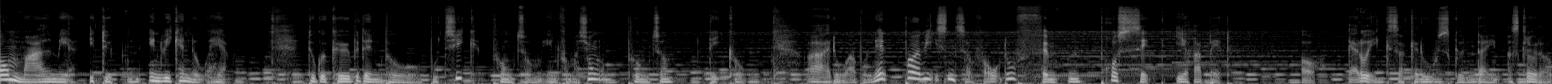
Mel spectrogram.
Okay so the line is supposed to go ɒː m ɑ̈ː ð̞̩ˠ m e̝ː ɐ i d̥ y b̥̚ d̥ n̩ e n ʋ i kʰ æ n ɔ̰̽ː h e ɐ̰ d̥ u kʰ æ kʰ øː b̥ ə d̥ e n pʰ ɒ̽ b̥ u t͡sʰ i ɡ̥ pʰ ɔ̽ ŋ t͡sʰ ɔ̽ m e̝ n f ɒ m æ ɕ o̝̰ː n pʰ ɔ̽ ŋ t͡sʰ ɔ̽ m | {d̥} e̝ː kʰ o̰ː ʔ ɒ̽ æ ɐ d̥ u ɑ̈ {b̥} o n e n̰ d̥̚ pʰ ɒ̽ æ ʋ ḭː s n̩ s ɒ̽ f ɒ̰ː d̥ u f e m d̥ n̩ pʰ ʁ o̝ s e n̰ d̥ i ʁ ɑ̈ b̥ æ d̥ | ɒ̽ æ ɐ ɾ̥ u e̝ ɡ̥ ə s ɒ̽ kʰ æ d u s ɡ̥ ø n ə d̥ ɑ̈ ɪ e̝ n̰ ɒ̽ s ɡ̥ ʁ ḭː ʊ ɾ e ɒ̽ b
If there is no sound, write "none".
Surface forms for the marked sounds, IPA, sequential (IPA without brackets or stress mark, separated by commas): d̥, b̥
